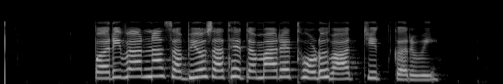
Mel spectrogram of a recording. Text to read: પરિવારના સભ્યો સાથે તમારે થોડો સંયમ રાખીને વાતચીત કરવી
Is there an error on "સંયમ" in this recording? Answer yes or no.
yes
